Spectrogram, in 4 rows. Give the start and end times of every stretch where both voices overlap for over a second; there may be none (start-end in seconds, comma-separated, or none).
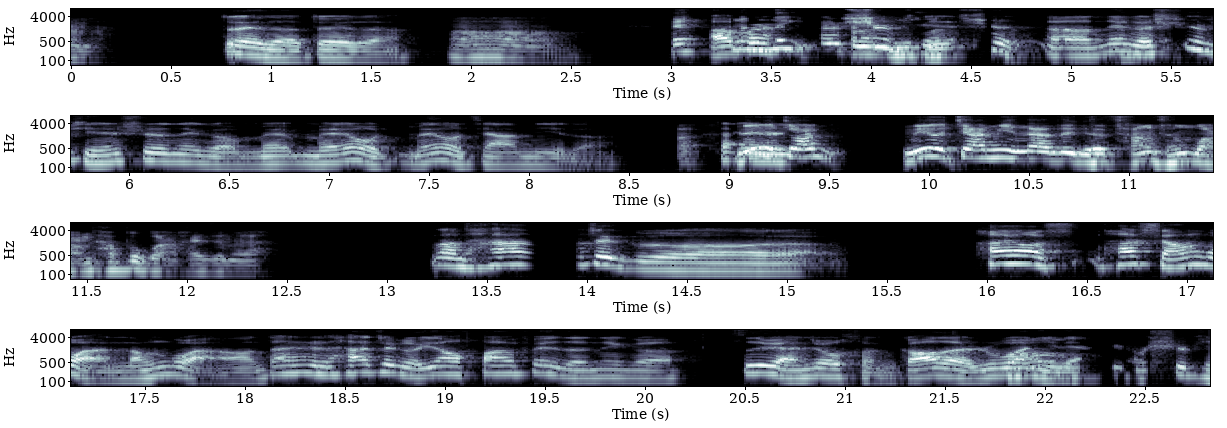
3.2-5.5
